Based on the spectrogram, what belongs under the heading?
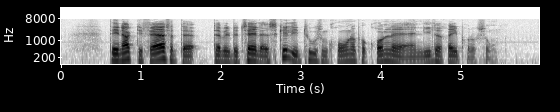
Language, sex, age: Danish, male, 34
